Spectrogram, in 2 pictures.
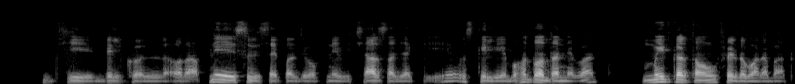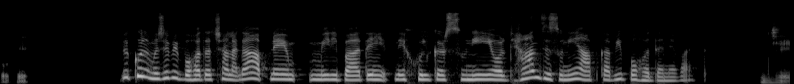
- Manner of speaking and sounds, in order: none
- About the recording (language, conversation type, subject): Hindi, podcast, आपका पहला यादगार रचनात्मक अनुभव क्या था?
